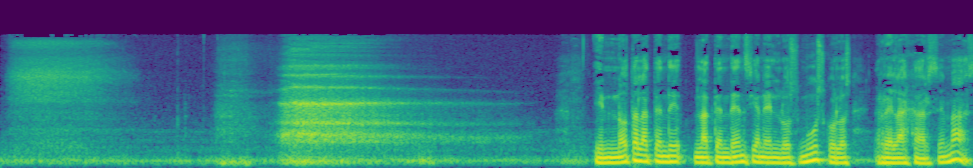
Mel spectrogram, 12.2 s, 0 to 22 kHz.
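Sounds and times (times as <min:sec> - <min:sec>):
slow deep relaxation breathing: 0:00.0 - 0:01.8, 0:02.6 - 0:07.3
speech: 0:07.4 - 0:12.1.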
